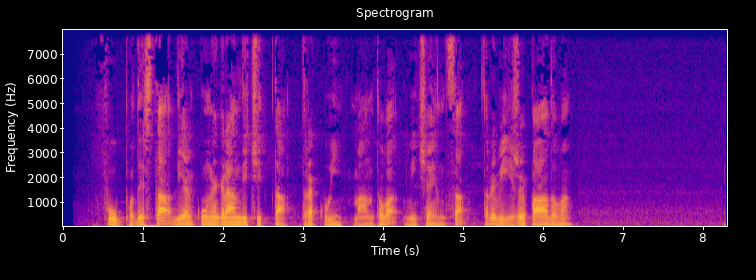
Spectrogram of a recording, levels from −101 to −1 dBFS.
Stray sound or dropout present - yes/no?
no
